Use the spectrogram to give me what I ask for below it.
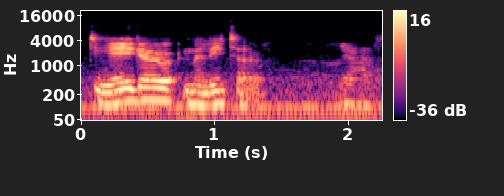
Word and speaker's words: Diego Milito: It's Diego Milito.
